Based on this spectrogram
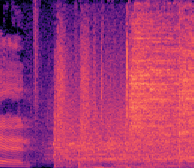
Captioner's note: cheering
